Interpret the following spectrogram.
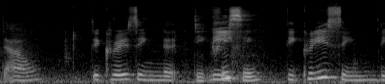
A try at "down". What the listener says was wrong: Don't make it too long.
